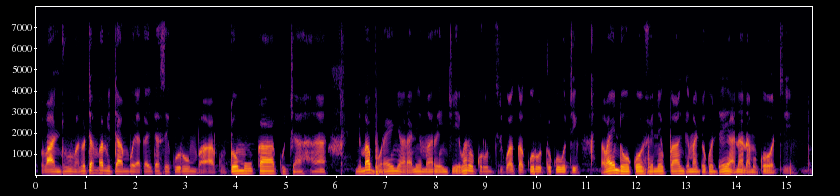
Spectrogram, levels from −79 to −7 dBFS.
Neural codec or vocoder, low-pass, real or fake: none; 7.2 kHz; real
